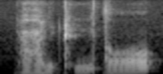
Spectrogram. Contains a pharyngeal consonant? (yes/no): yes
